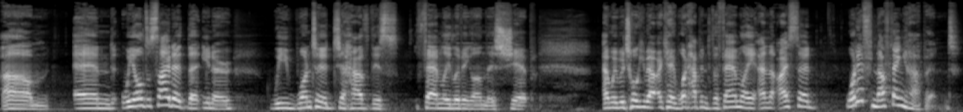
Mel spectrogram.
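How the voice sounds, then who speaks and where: Conversational Australian interviewee, medium pitch. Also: animated, normal speed, fairly bright tone. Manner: thinking aloud, conversational. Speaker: interviewed fiction podcast creator. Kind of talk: casual interview chat.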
